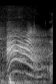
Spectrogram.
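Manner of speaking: high mock war cry; odd battle cry. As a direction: yell it like a silly battle shout. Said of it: "ein ganz komischer Kampfschrei".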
